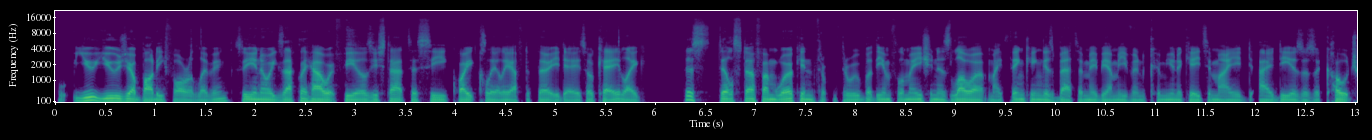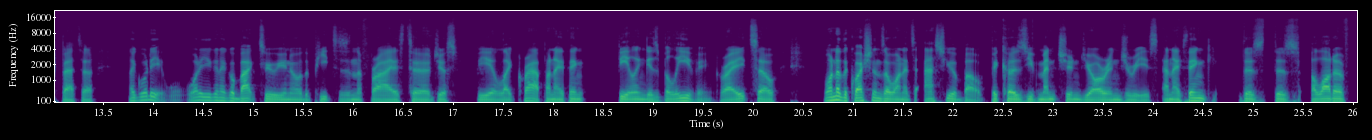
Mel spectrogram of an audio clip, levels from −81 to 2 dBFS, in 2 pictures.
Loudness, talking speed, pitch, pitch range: -28 LUFS, 245 wpm, 90 Hz, 85-100 Hz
